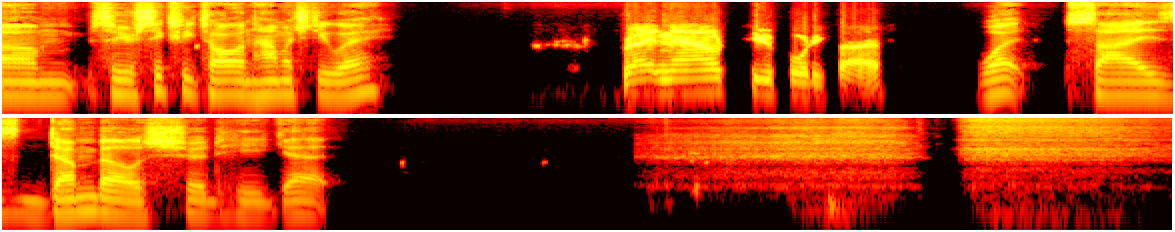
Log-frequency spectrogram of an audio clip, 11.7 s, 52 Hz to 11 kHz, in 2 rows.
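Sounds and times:
speech: 0.0s - 2.0s, 3.1s - 7.6s
person taking loud gratuitous breaths: 9.1s - 11.7s.

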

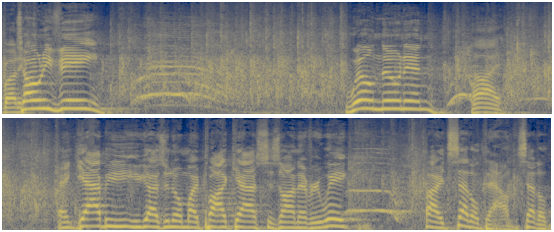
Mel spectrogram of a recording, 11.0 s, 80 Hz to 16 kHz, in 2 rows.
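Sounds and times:
speech: 0.0s - 1.2s, 3.4s - 5.2s, 6.0s - 10.9s
crowd applauding: 0.0s - 10.9s.

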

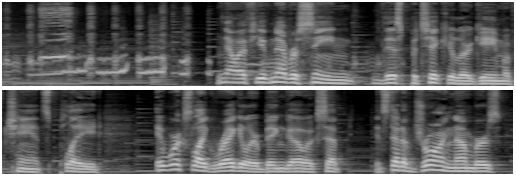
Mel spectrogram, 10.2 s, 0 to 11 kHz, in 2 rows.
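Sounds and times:
chicken clucking and squawking: 0.0s - 4.0s
speech: 2.2s - 10.2s.

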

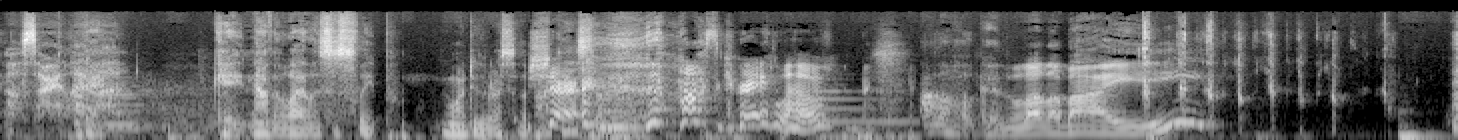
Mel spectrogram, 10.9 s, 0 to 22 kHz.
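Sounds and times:
speech: 1.7s - 9.0s
person chewing crunchy ice: 9.5s - 10.9s.

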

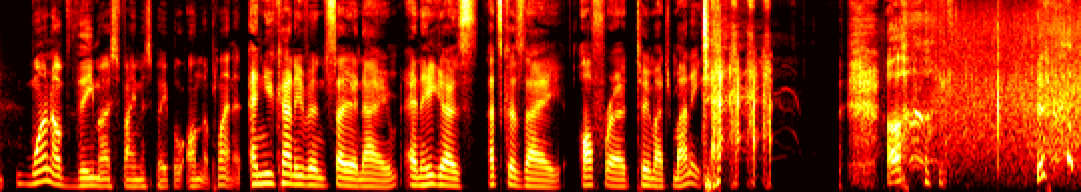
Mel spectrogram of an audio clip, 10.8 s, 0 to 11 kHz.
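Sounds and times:
speech: 0.0s - 7.3s, 8.4s - 9.6s
laughter: 7.0s - 10.8s
applause sound effect of dense crowd clapping: 8.5s - 10.8s.

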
